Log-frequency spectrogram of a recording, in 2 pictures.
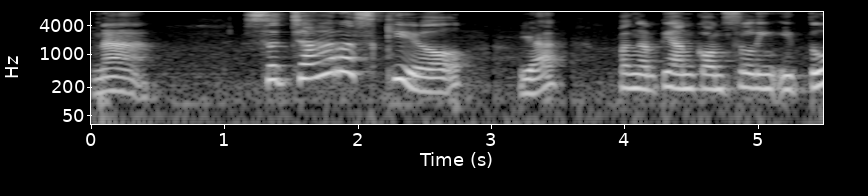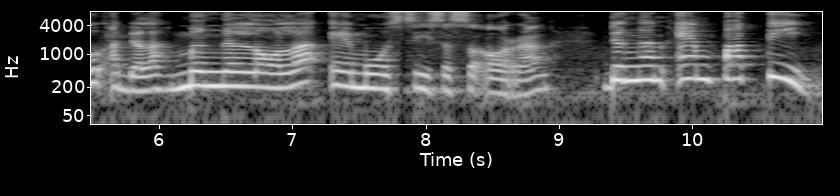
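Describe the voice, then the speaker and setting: A woman's voice: medium pitch, very animated, takes it slowly. A woman teaching a congregation about counseling in a conversational sermon style, asking rhetorical questions and acting out little scenes. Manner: addresses listeners as brothers and sisters, acts out short scenes.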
